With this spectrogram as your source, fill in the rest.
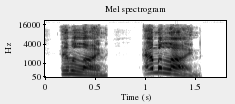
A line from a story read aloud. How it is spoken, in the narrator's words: called hysterically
